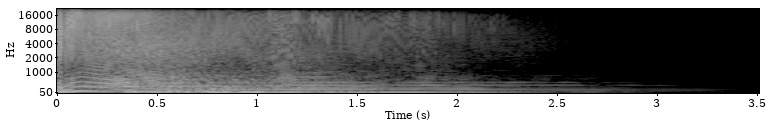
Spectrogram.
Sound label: Siren Horn down, Ramp Down, C; future rave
